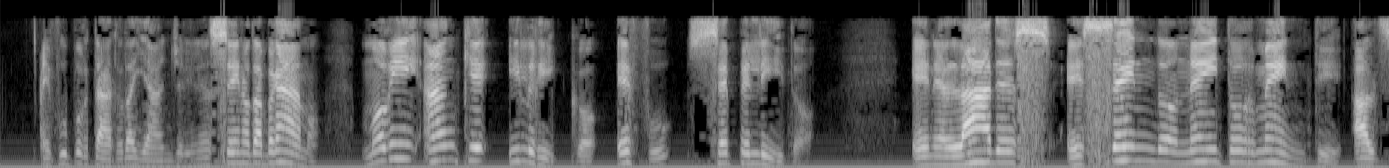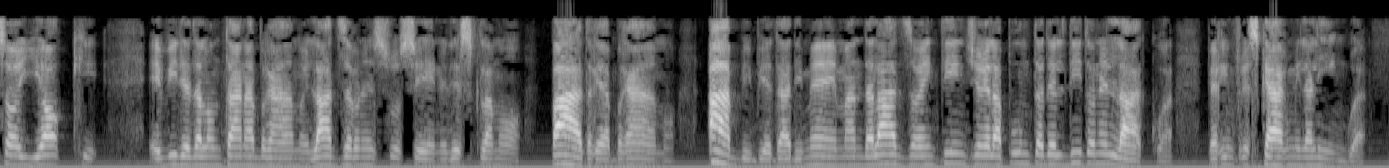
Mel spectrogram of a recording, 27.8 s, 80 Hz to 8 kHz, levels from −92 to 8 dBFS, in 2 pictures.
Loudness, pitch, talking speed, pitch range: -14 LUFS, 145 Hz, 120 wpm, 115-170 Hz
